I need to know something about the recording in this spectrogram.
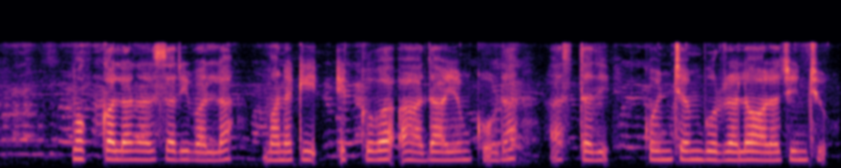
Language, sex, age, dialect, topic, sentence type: Telugu, female, 36-40, Telangana, agriculture, statement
